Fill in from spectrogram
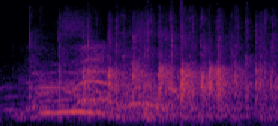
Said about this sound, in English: And you're clapping for her, and some of you don't even know who it is yet.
